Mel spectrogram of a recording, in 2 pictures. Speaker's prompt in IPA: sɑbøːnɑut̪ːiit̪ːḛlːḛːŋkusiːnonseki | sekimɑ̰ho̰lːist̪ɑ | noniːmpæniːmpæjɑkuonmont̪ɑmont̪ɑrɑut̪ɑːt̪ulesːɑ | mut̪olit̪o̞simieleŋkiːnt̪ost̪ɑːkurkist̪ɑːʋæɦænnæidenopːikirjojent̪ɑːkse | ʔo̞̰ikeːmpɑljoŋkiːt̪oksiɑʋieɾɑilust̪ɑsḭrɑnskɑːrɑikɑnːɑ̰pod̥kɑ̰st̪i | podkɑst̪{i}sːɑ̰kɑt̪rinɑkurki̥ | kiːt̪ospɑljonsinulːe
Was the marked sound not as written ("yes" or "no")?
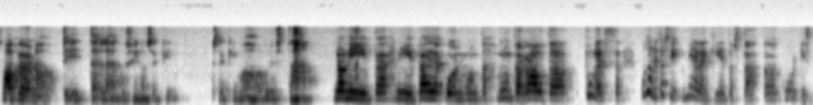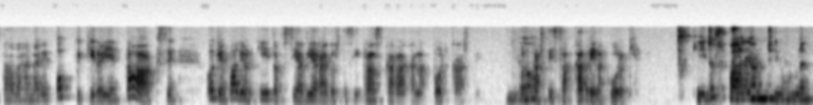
no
